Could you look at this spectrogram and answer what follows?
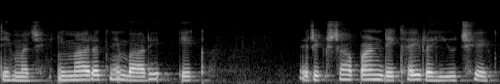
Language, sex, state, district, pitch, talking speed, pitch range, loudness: Gujarati, female, Gujarat, Valsad, 200 Hz, 110 wpm, 190-220 Hz, -16 LUFS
